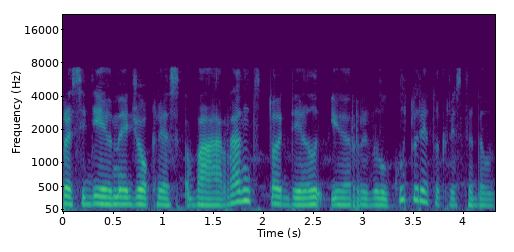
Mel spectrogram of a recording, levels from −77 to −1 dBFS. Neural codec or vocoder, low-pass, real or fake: codec, 24 kHz, 3 kbps, HILCodec; 7.2 kHz; fake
